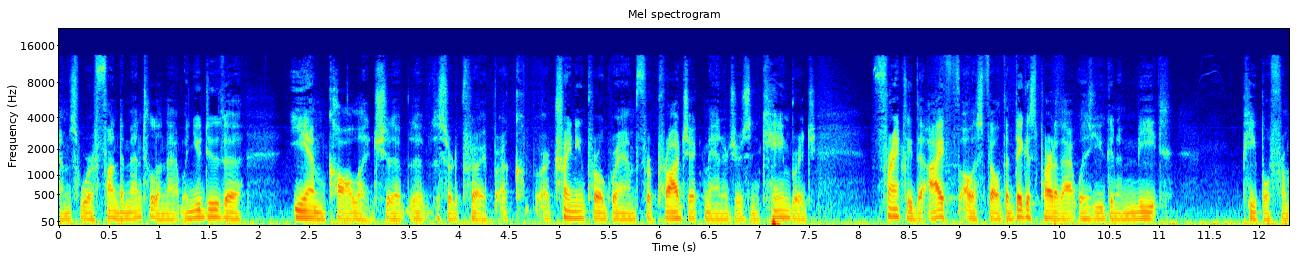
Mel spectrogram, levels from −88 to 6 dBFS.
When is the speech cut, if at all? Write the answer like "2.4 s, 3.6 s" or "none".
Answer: none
